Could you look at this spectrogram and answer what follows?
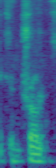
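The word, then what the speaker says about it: comptroller: It's spelled comproller, but you just say controller and mayoral candidate.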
